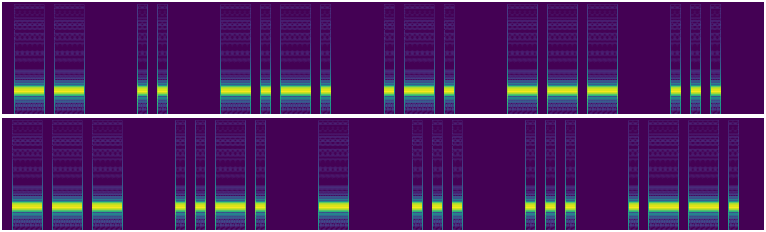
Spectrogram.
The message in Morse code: MICROSOFTS SP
